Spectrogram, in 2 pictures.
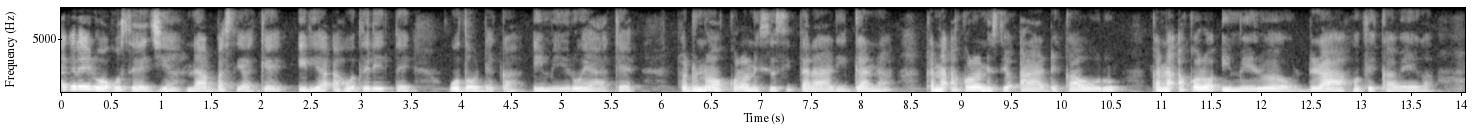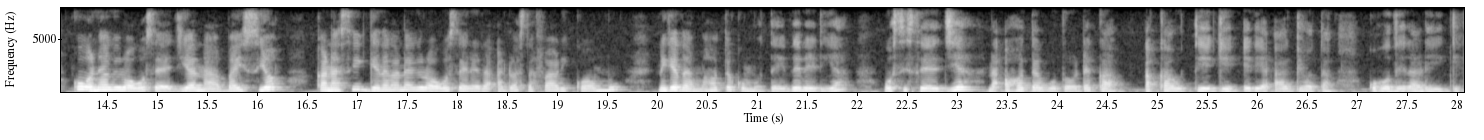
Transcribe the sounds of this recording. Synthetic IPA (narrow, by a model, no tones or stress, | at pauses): aɣeɾaiɾwɔɣosɛd͡ʒianaːbasiakɛiɾiaʔaɦoðeɾetɛ | ɣoðɔdɛkaimeɾojakɛ | tɔːndonɔkɔɾɔnesjɔsitaɾaɾiɡana | kanaʔakɔɾɔnesjɔʔaɾadekaoɾu | kanaʔakɔɾɔʔimeɾojɔndeɾahoðekaβɛɣa | koɣoneaɣeɾwaɣosɛd͡ʑianabaisiɔ | kanasiɡeðaɣaneaɣeɾwɔɣosɛɾɛɾaʔadoasafaɾikɔmu | neɣeðamaɦɔtɛkomotɛiðeɾeɾia | ɣosisɛd͡ʒianaʔɔɦɔtɛɣoðɔdɛkaː | kautieɡeːɾeaʔaɡehɔta | kohoðeɾaɾeːɡe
